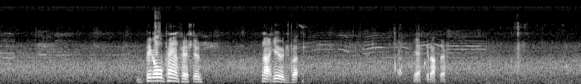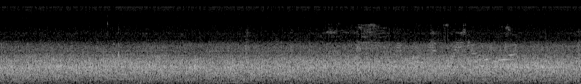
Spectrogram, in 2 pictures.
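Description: A river flows gently nearby.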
